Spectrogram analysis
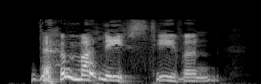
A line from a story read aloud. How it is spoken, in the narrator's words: she chuckled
